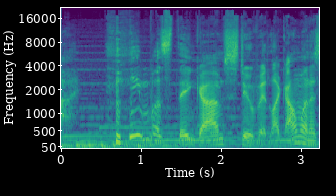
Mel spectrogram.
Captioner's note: laughs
